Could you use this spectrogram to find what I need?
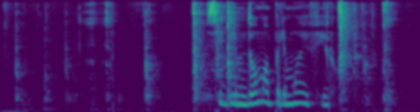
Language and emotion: Russian, neutral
